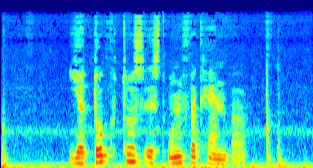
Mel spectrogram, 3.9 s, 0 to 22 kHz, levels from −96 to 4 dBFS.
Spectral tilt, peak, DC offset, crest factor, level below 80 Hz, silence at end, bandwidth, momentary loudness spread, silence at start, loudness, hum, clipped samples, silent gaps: -5.5 dB/octave; -2 dBFS; under 0.1%; 18 dB; -38 dBFS; 0 s; 16.5 kHz; 18 LU; 0.05 s; -18 LUFS; none; under 0.1%; none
